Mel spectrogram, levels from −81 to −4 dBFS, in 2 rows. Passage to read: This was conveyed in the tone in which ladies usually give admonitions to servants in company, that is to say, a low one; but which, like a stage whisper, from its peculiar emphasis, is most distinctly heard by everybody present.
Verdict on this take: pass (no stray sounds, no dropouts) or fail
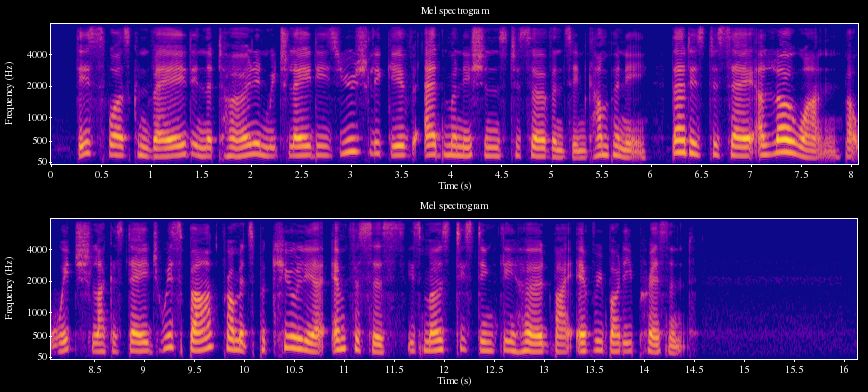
pass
